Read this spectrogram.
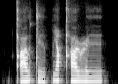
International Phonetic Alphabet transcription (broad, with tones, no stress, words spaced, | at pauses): qʼu˧˥tɨ˩˧pi˥ qʰu˥ɭɨ˥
